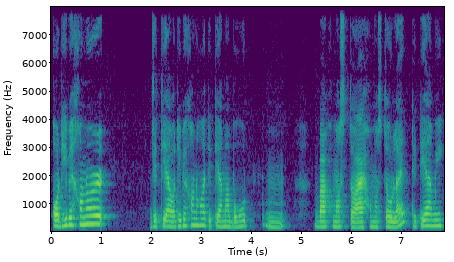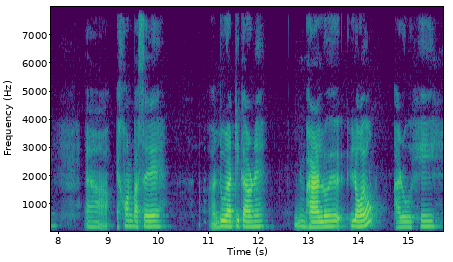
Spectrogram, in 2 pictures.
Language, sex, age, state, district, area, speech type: Assamese, female, 60+, Assam, Dhemaji, urban, spontaneous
